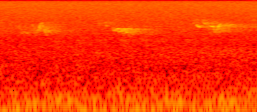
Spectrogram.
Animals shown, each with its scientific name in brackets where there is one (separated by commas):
Red-eyed Vireo (Vireo olivaceus)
